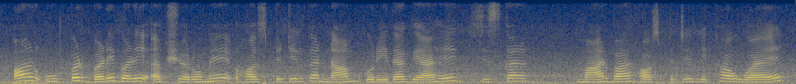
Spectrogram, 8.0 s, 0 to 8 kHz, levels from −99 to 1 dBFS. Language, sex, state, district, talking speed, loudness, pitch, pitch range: Hindi, female, Rajasthan, Nagaur, 135 wpm, -18 LUFS, 245 Hz, 225-275 Hz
